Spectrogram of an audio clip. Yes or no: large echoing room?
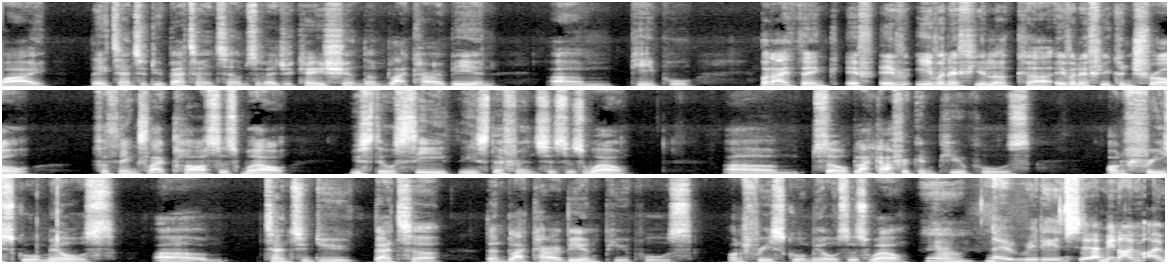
no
